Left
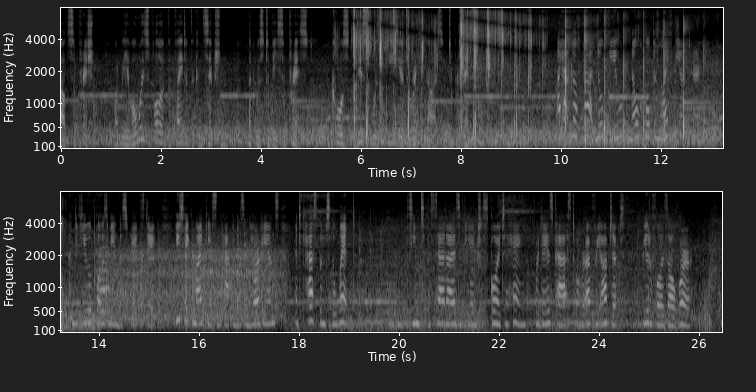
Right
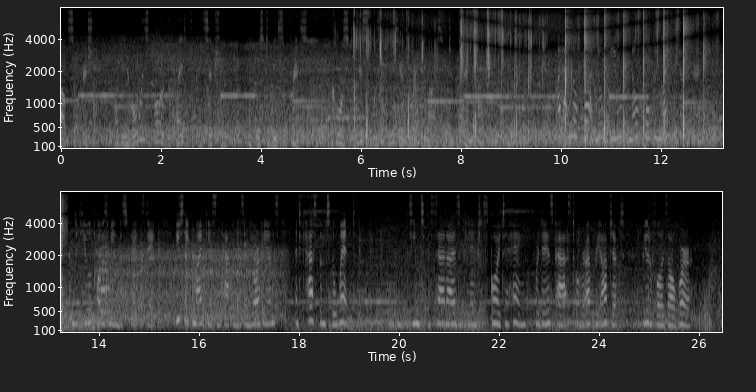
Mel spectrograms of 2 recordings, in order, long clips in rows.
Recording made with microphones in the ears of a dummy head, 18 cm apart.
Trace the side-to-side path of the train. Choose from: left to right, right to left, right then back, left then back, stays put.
right to left.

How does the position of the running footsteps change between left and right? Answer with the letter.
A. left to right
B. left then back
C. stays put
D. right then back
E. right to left
A.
